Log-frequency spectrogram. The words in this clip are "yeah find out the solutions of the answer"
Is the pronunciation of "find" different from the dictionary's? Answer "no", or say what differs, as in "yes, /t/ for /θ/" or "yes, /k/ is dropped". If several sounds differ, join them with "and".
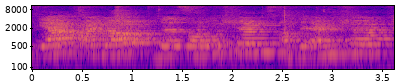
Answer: no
